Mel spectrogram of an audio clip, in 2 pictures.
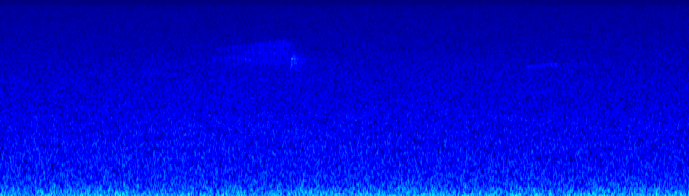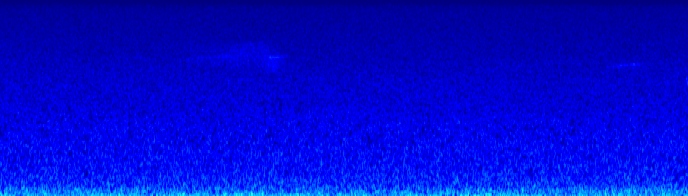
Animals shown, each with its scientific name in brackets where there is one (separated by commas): Northern Parula (Setophaga americana), Black-throated Green Warbler (Setophaga virens)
